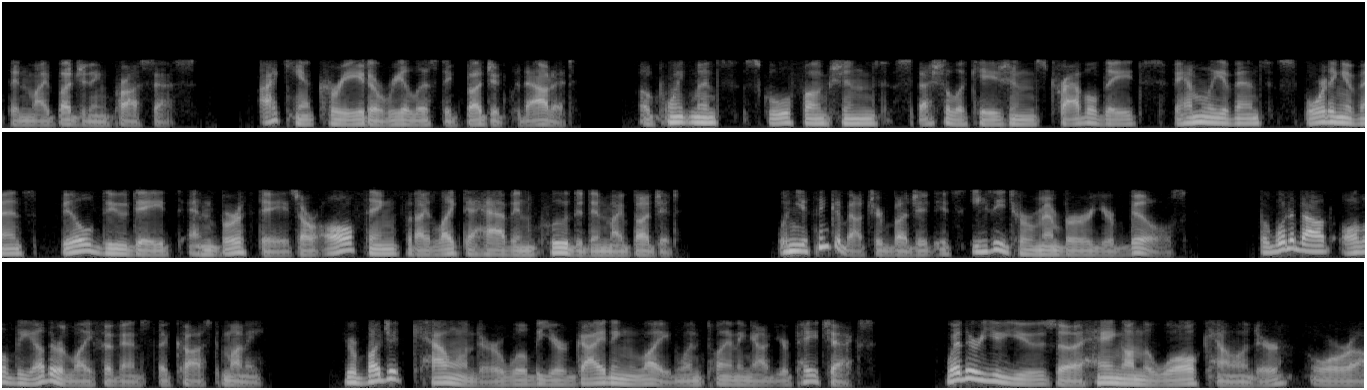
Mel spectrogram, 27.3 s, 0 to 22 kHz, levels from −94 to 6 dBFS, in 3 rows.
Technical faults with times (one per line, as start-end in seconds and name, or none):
10.20-10.26 lost AMR speech frames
